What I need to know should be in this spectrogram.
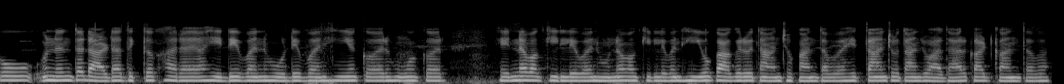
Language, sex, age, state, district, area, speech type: Sindhi, female, 18-30, Gujarat, Surat, urban, spontaneous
